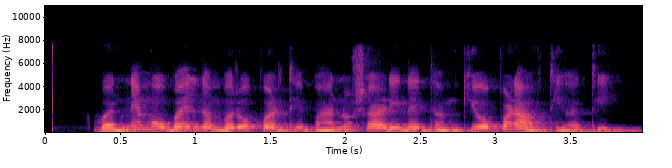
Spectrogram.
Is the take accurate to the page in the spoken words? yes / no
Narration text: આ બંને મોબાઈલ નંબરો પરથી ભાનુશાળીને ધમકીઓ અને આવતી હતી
no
